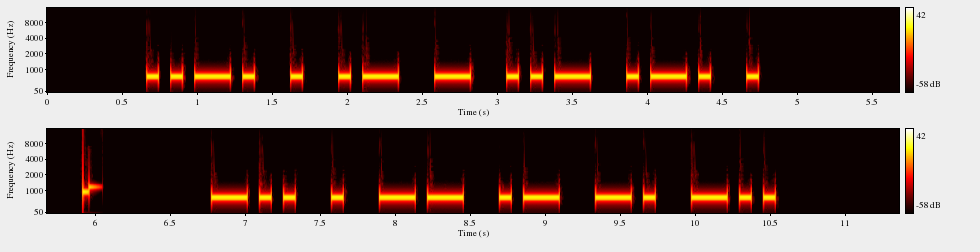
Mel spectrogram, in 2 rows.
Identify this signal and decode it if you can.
Morse code, heard as a keyed tone, about 15 wpm, 700 Hz. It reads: FEATURE DEMAND
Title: Sentences from Top 800 Words - New Word Drill - 15wpm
